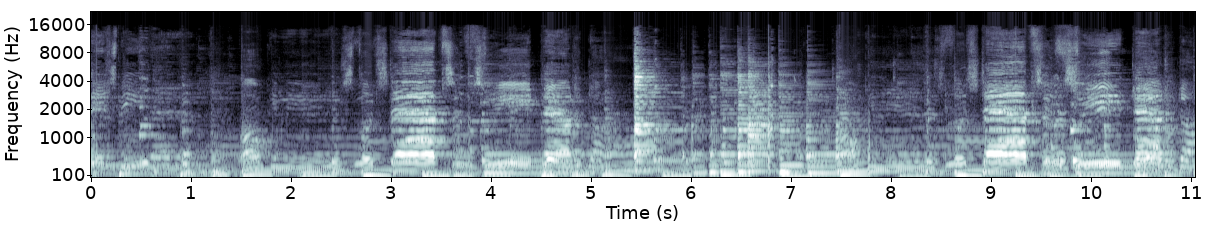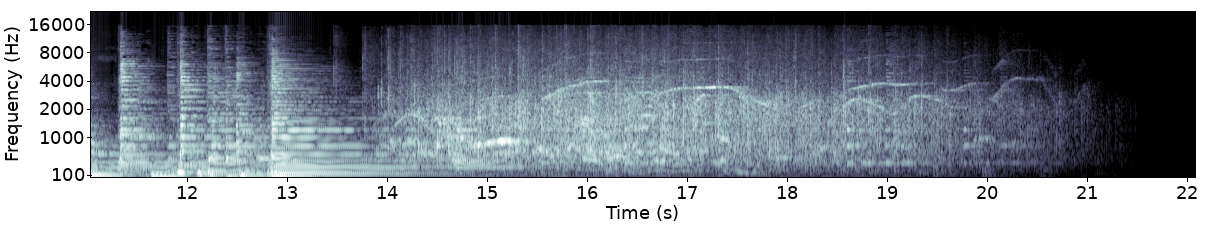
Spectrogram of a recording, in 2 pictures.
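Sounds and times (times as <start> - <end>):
audience applauding and cheering: 13.7 - 21.5.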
